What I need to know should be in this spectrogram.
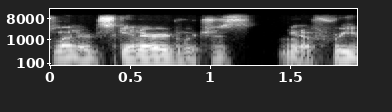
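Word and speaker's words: Lynyrd Skynyrd: by the Allman Brothers Leonard Skynyrd's pronounced Leonard Skynyrd which is you know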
